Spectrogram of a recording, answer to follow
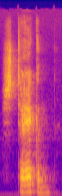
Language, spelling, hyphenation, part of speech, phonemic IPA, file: Dutch, strekken, strek‧ken, verb, /ˈstrɛ.kə(n)/, Nl-strekken.ogg
- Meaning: 1. to stretch, to extend, to reach 2. to reach, to extend, to stretch 3. to serve, to accommodate 4. to serve (someone) with (something) 5. to suffice, to last, to serve, to accommodate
